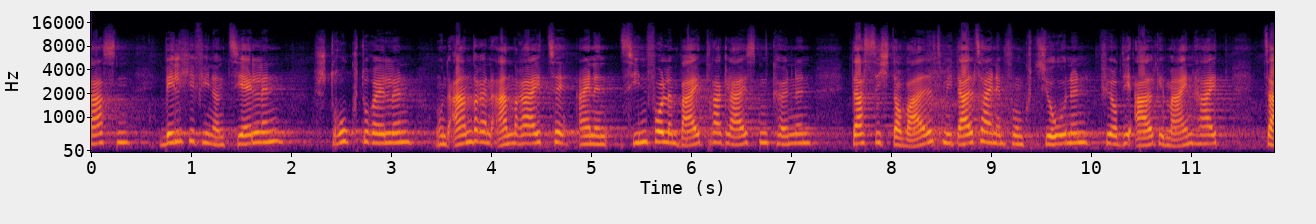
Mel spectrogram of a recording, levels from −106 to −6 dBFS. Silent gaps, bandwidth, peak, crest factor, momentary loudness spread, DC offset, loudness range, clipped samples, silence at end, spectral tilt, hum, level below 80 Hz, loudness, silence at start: none; 13.5 kHz; -12 dBFS; 18 dB; 9 LU; under 0.1%; 2 LU; under 0.1%; 0 s; -3.5 dB/octave; none; -82 dBFS; -31 LUFS; 0 s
